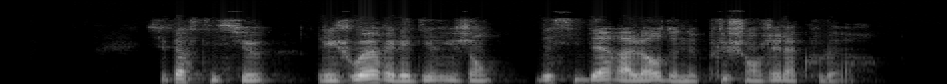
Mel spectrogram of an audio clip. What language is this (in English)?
French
